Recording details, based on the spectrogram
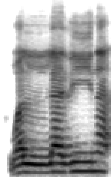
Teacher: lam tasydid bukanlah huruf yang dibaca gunnah. Kemudian zal di sini, huruf zal dalam pelafalannya lidahnya keluar sedikit ya, nggak boleh wallazina, nggak boleh. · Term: alif lam qamariyah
